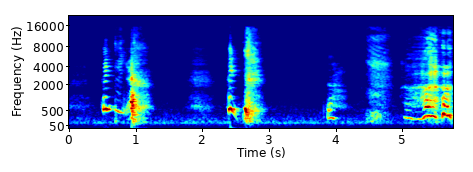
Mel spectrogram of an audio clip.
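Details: Streamer fighting their own sneezes: a run of several sharp sneezes with catching breaths between them, some followed by a brief voiced sound.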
